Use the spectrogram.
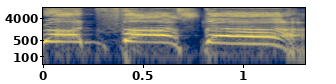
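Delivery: shrill, very loud, high shout. Retelling a gate agent shouting at a late passenger: imitating someone shouting. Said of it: "he's shouting at me".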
